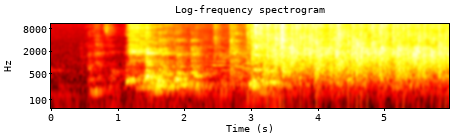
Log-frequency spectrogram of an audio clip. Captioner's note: clapping from audience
